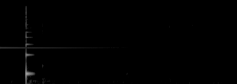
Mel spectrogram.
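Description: Software metronome click of the LUNA recording system at 130 BPM: one last short pitched beep about a quarter second in, then the clicks stop as playback is stopped. A faint steady high tone fades out underneath.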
